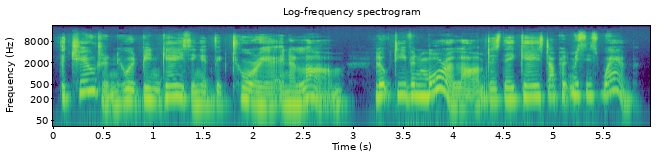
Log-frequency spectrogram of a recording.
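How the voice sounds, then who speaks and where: A woman narrating a children's story in expressive, carefully phrased style. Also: medium pitch, fairly quick, dry recording, clean studio sound. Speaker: audiobook narrator.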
